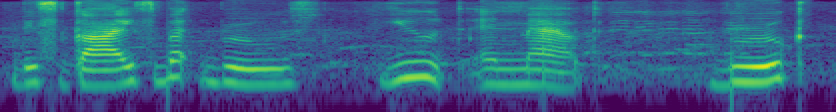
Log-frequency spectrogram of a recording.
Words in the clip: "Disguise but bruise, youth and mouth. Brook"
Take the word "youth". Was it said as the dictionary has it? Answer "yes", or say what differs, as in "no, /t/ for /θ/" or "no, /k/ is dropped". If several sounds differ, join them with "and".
no, /t/ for /θ/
